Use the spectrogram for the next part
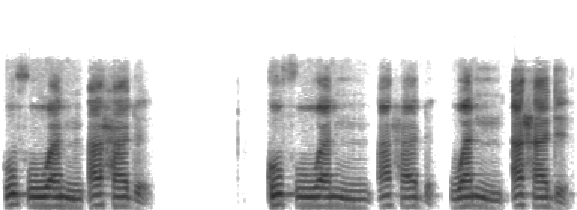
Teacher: Halq huruf ee hamzah itu keluar dari makhraj tenggorokan ya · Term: izhar halqi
